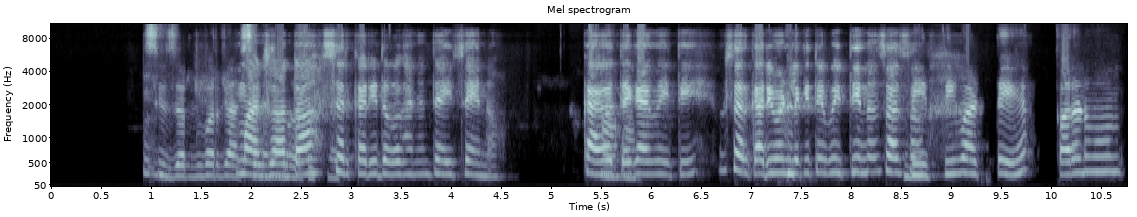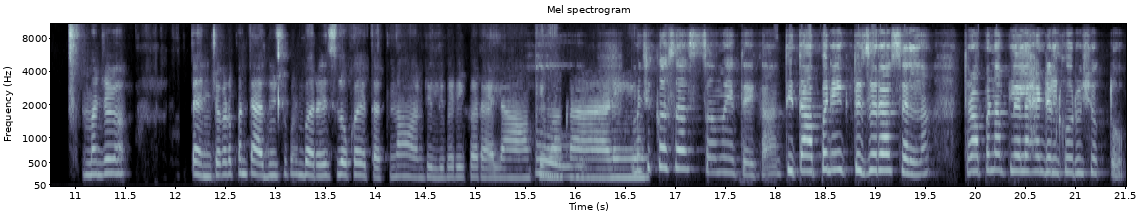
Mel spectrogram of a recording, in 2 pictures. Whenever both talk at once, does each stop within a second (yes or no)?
no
